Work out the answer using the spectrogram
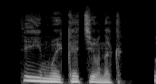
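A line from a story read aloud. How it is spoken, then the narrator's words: Mother cooing tenderly. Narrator (Russian): ласково щебечет мама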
